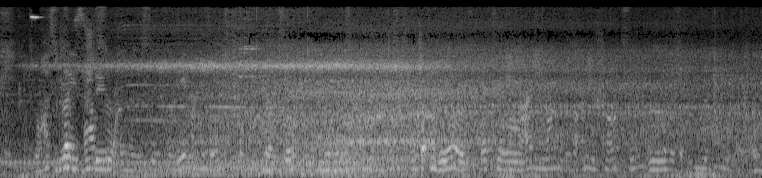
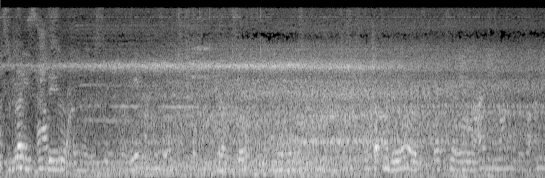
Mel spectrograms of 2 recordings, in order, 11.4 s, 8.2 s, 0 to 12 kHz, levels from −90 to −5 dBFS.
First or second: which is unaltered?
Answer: first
